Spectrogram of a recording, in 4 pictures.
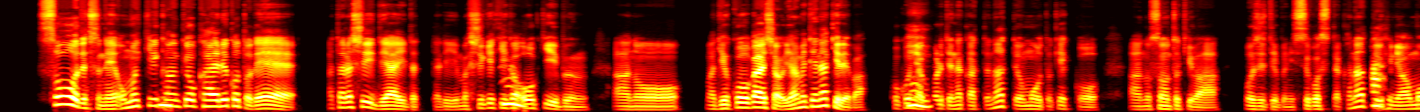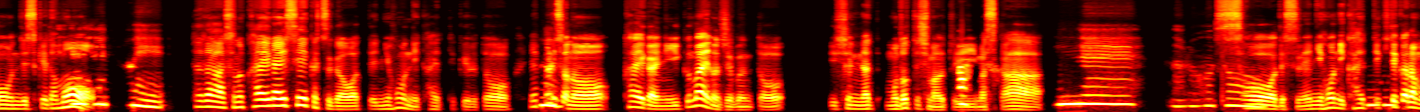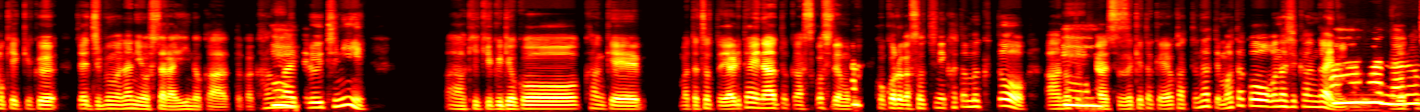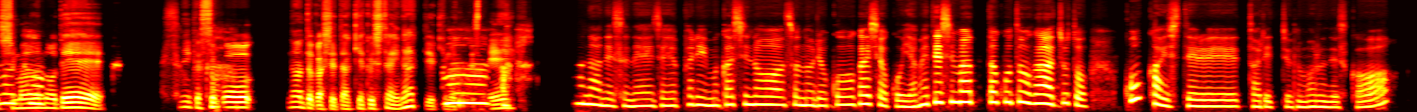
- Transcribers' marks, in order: other background noise
- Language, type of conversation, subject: Japanese, advice, 自分を責めてしまい前に進めないとき、どうすればよいですか？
